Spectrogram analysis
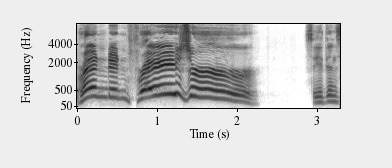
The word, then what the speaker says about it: Fraser: Fraser.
